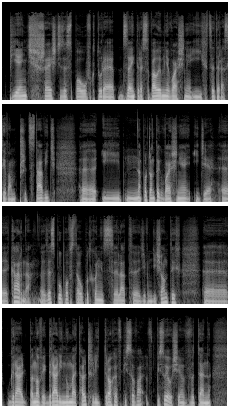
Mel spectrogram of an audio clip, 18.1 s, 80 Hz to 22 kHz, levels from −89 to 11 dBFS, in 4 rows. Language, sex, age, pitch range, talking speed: Polish, male, 20-39, 90-105 Hz, 115 wpm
